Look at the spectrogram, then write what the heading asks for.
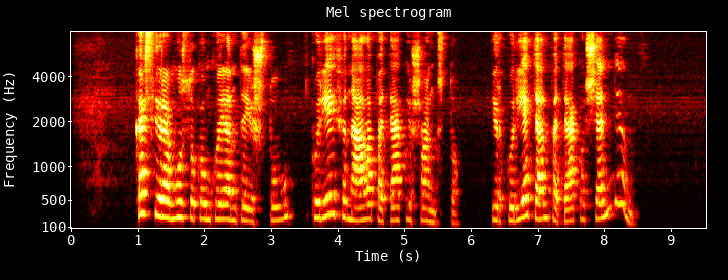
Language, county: Lithuanian, Kaunas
